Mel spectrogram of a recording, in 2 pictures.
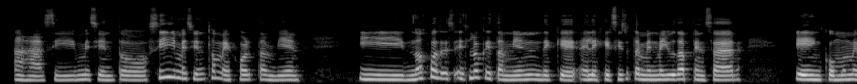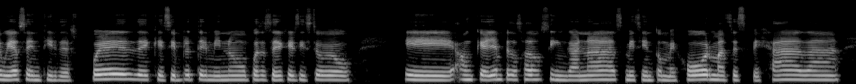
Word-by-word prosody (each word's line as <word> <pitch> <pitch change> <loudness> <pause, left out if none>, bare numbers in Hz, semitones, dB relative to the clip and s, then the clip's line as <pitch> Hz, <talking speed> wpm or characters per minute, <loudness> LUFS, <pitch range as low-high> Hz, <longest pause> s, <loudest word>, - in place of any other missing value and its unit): Ajá, 200 -3 -2
sí 205 +1 -6
me 225 +1 -2
siento 205 -2 -3
sí, 330 +10 +1
me 290 -4 0
siento 255 +3 -4
mejor 225 -2 -2
también. 210 -1 -2 0.5
Y 220 -3 +2
no, 240 +6 0
pues 320 -4 +2
es 265 - -1
es 265 0 -3
lo 315 +1 +1
que 275 -2 -1
también 220 0 0
de 210 0 -3
que 210 -1 +1
el 220 0 +2
ejercicio 225 +3 -2
también 220 -3 +2
me 220 - +3
ayuda 225 +1 +5
a 235 - -4
pensar 210 0 +1 0.5
en 220 -2 +7
cómo 215 -1 +1
me 225 0 +2
voy 205 0 +4
a 215 - +4
sentir 205 -2 -2
después, 235 +6 +2
de 215 -1 0
que 215 -2 -3
siempre 215 +2 -3
termino, 210 -1 -1
pues, 210 0 -3
hacer 205 0 0
ejercicio, 205 -1 -2 0.5
eh, 205 -2 +3
aunque 220 -1 -1
haya 210 +1 +4
empezado 220 0 -2
sin 215 -3 -3
ganas, 215 +2 -1
me 205 -1 -2
siento 200 +1 -4
mejor, 215 +4 +2
más 210 -1 -1
despejada, 210 +1 -3
215 Hz, 180 wpm, -23 LUFS, 205-225 Hz, 0.5 s, en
